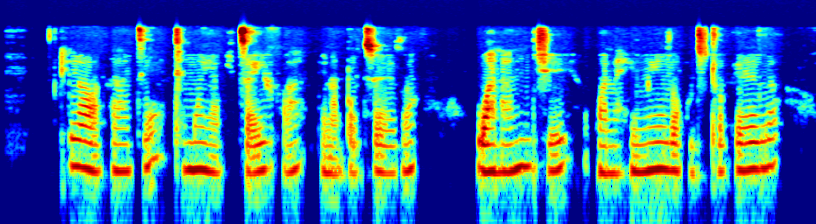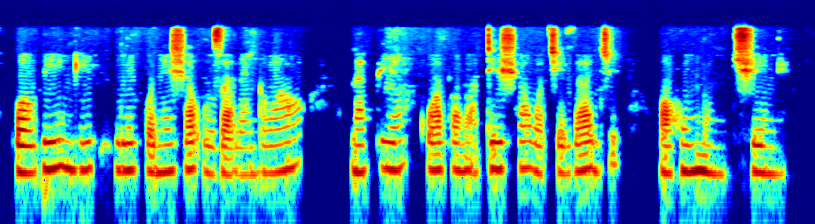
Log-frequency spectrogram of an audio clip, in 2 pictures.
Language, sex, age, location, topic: Swahili, female, 25-35, Wajir, government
